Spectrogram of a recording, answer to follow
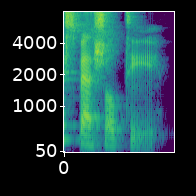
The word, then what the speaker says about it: specialty: What's your specialty?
